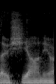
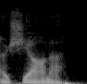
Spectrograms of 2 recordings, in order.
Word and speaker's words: Oceania: just say oceania um i only recently learned that it was pronounced oceania i kept saying oceana of course because there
